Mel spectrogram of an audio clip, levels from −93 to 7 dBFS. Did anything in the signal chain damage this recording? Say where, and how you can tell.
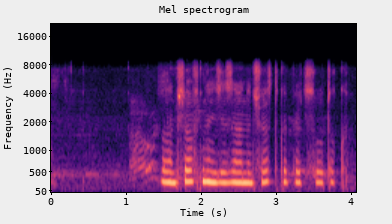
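No, nothing in the chain damaged this speech; the audible band stops around 8 kHz, which fits the Opus call path it came through working as designed.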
